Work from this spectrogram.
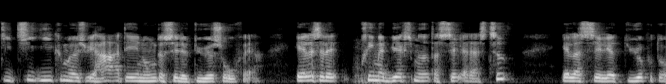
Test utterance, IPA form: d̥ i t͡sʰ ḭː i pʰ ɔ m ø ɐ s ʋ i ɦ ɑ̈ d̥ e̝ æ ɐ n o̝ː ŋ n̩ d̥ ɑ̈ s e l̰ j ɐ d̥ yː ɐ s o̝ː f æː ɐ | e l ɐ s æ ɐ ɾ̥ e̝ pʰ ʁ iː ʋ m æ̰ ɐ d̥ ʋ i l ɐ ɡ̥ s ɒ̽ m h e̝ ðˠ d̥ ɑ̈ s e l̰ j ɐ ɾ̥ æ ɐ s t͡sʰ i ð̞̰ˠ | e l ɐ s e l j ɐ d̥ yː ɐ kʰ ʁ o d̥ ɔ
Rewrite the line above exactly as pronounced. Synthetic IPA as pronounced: d̥ i t͡sʰ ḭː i kʰ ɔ m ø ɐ s ʋ i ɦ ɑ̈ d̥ e̝ æ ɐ n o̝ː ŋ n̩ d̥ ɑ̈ s e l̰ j ɐ d̥ yː ɐ s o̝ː f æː ɐ | e l ɐ s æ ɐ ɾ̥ e̝ pʰ ʁ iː m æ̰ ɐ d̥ ʋ i ɐ ɡ̥ s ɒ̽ m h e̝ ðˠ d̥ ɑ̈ s e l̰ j ɐ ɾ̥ æ ɐ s t͡sʰ i ð̞̰ˠ | e l ɐ s e l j ɐ d̥ yː ɐ pʰ ʁ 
